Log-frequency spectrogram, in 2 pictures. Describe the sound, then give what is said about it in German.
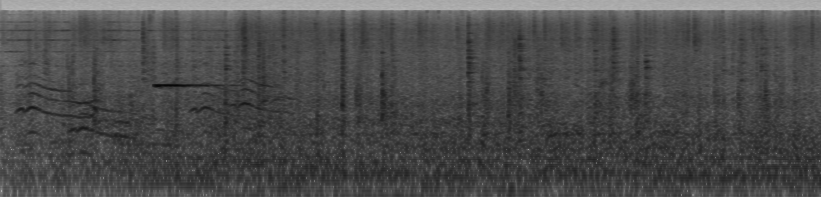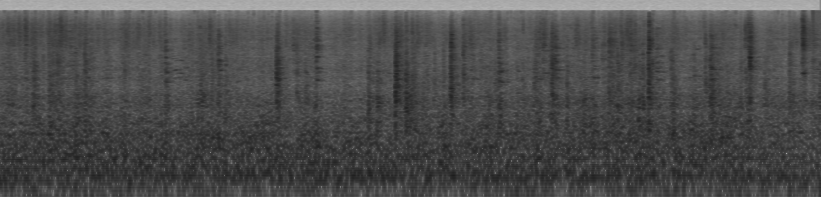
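A mine train rattles steadily through dark tunnels of an old copper mining area at Sangerhausen in the Mansfeld region, a loud continuous rumble packed with irregular metallic clanks and clatter, with a brief high squeal near the start. “Ja, durch diese dunklen Stollen bin ich gestern gefahren im Mansfeldischen in Sangerhausen, um genau zu sein, eine alte Bergbauregion, Kupfer, aus dem Kupferschiefer heraus, natürlich auch Silber, Gold und andere seltene Metalle.”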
